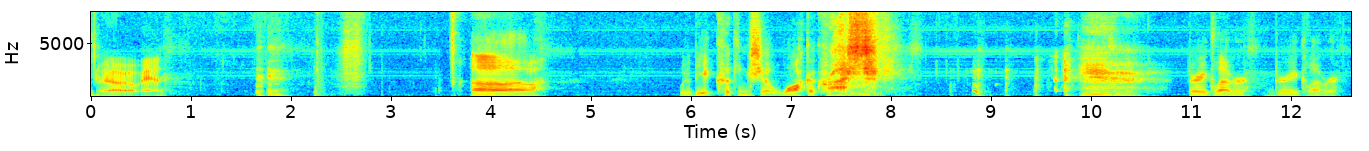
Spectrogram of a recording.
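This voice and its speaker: A young man chatting casually on a live stream, rambling quickly and breaking off his own sentences as he answers viewers. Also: lowish voice, very animated, creaky, fairly bright tone, husky. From United States. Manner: rambling, quick, self-interrupting with fillers and laughs.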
